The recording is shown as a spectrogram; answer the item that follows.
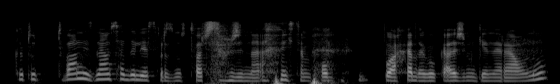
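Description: Talking at a fairly quick pace, a woman uses a fairly low pitch with ordinary pitch variation. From Bulgaria, Veliko Tarnovo. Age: 30s. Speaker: software engineer. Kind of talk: interview. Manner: halting.

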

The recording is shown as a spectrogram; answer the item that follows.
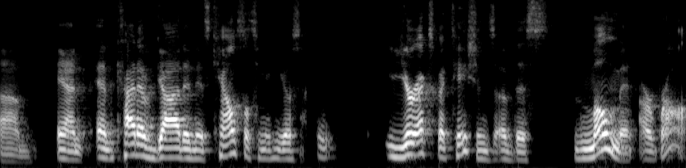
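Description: This man has an ordinary speaking voice, medium in pitch, with lively intonation and big swings in loudness. He talks at a fairly slow pace. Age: 40s. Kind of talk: casual faith conversation.

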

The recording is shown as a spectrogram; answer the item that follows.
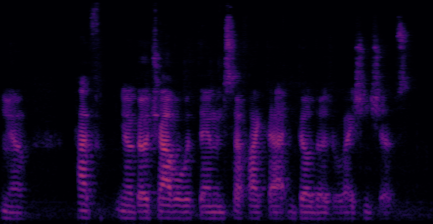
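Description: This man talks with an American accent at a very fast pace. His pitch is fairly low and his tone bright and sharp. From Texas. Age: 20s. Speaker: former college athlete and soccer coach. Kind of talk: casual chat.

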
